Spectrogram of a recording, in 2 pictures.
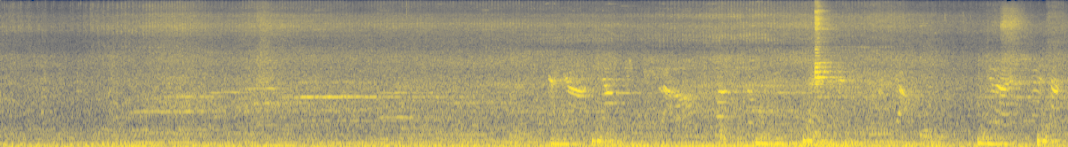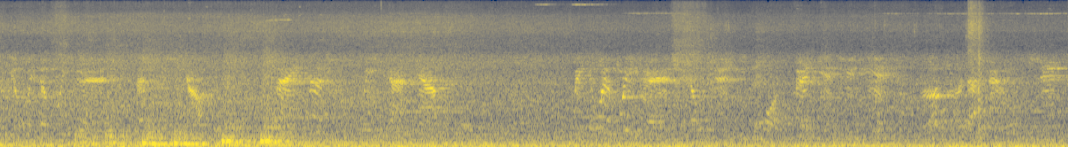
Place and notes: Zhongshan Park, Luodong Township - in the Park
in the Park, Hot weather, Traffic Sound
